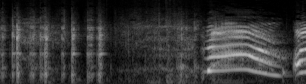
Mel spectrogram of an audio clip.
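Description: A paper mailing envelope crinkling and tearing as hands rip it open. Near the end a child's voice cries out loudly, falling in pitch.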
